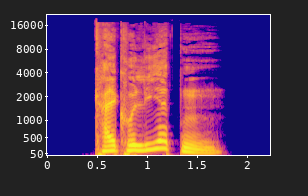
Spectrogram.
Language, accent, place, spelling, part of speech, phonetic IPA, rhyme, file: German, Germany, Berlin, kalkulierten, adjective / verb, [kalkuˈliːɐ̯tn̩], -iːɐ̯tn̩, De-kalkulierten.ogg
- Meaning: inflection of kalkulieren: 1. first/third-person plural preterite 2. first/third-person plural subjunctive II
